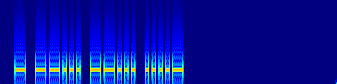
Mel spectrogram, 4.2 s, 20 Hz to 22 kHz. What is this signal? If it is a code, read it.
Morse code, heard as a keyed tone, about 28 wpm, 700 Hz. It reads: T774
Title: Numbers - Contest Style - 4-Digit 28wpm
